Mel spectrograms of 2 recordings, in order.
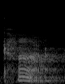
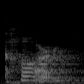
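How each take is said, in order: First: British accent, with no r sound at the end. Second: American accent, with the final r pronounced. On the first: "in British English, um, they only pronounce R if the R follows a vowel sound" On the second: "in American English, every print, uh, printed R is pronounced"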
